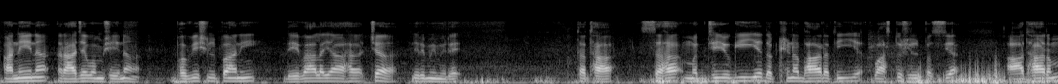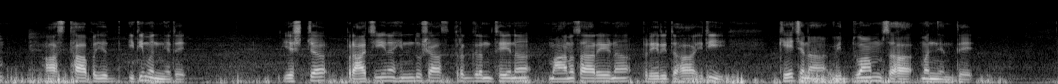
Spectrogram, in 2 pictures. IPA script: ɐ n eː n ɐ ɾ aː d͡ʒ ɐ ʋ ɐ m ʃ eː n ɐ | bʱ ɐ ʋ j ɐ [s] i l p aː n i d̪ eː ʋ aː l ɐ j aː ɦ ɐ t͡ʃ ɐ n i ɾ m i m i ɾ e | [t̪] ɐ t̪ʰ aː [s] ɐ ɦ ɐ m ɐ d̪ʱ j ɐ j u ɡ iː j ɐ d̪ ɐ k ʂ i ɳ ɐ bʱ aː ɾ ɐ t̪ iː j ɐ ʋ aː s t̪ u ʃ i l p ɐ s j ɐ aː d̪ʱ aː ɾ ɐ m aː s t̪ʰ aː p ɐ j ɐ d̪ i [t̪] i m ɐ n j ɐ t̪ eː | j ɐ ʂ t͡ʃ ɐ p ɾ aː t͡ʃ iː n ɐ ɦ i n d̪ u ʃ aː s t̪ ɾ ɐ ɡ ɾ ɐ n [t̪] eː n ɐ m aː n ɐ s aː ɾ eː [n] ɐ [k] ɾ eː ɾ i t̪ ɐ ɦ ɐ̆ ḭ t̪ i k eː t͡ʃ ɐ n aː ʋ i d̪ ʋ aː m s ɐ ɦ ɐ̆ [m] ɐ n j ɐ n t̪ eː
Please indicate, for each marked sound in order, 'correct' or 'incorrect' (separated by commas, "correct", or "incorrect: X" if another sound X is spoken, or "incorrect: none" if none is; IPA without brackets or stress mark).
incorrect: ʃ, correct, correct, correct, incorrect: t̪ʰ, incorrect: ɳ, incorrect: p, correct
